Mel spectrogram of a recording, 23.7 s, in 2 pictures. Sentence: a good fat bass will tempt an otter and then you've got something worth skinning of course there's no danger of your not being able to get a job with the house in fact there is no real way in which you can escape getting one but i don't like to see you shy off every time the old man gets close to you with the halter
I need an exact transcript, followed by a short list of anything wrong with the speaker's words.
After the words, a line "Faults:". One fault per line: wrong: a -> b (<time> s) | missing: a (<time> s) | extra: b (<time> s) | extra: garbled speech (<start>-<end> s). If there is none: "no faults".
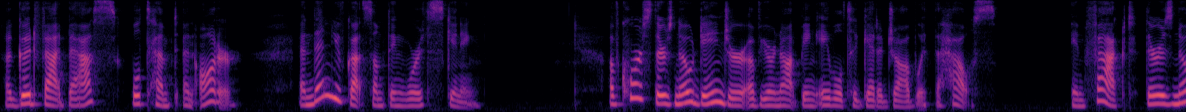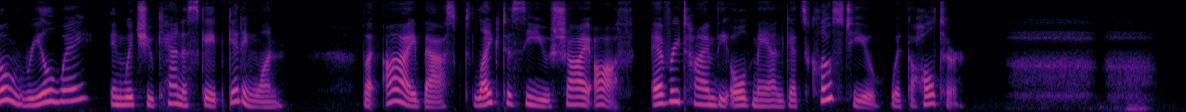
a good fat bass will tempt an otter and then you've got something worth skinning of course there's no danger of your not being able to get a job with the house in fact there is no real way in which you can escape getting one but i basked like to see you shy off every time the old man gets close to you with the halter
Faults:
wrong: don't -> basked (16.0 s)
